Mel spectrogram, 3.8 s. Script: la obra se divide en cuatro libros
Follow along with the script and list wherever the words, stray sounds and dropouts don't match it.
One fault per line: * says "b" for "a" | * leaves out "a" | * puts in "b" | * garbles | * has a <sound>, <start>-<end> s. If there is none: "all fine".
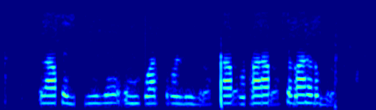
* leaves out "obra"
* has a dropout, 0.7-0.8 s
* garbles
